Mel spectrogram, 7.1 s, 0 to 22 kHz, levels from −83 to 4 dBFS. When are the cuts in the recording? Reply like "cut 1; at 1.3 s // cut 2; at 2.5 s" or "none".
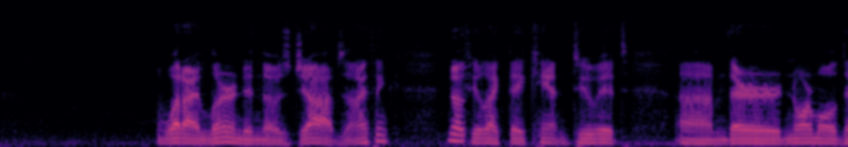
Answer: cut 1; at 3.9 s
